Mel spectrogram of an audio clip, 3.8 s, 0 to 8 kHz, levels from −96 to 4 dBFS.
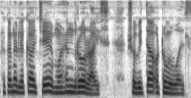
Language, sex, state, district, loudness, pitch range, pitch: Bengali, male, Assam, Hailakandi, -16 LUFS, 160-190 Hz, 175 Hz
